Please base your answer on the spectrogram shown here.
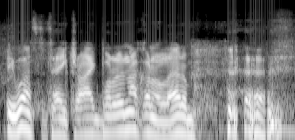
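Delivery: loudly narrating, strained with effort; loud and excited. Real, not acted. Fighting a big fish.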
